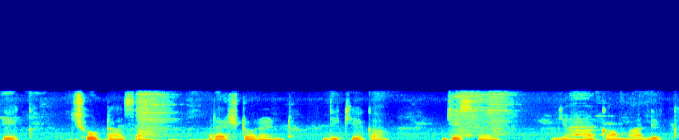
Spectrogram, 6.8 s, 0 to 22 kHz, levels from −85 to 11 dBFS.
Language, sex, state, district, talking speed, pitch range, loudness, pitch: Hindi, female, Rajasthan, Bikaner, 90 wpm, 160-180 Hz, -18 LUFS, 165 Hz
